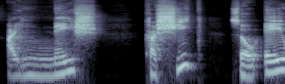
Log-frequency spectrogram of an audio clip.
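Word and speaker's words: Kaushik: Google can't say his name it's it's a kashik so a y i n a and then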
